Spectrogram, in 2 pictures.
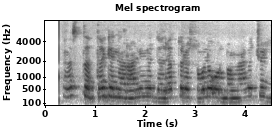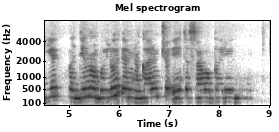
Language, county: Lithuanian, Panevėžys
